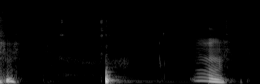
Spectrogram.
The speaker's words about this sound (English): I'm drinking at the moment. Delicious Peruvian hot chocolate, 100% chocolate. The music. I taste a little sip.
